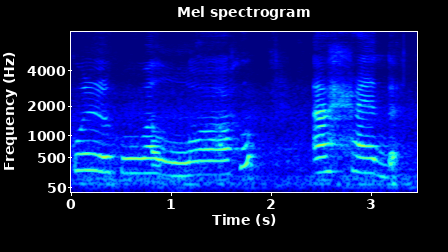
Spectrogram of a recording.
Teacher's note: நம அல்லாஹு அப்படி நம படிப்போம் லைட்டா இல்லாம ஹெவியா படிப்போம் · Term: லாமே ஜலாலா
